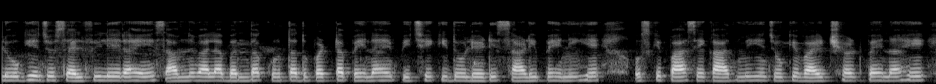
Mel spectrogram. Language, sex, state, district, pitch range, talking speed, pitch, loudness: Hindi, female, Bihar, Sitamarhi, 175-185 Hz, 190 wpm, 180 Hz, -18 LUFS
